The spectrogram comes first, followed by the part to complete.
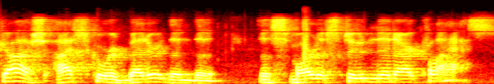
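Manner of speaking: ordinary talk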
